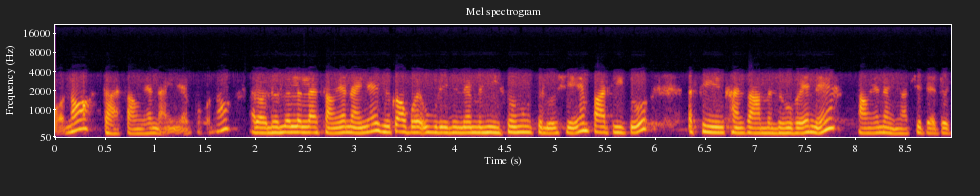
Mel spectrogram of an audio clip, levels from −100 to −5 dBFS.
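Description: No technical faults can be heard anywhere in this audio. There is nothing to point to at any moment in the clip.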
